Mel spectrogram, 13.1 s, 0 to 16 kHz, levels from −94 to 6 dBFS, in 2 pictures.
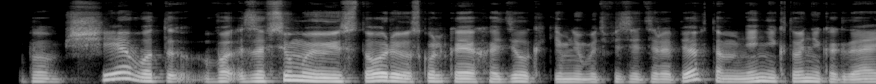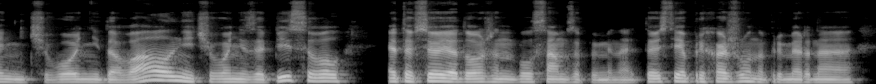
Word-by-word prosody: Вообще, 135 - -1
вот 150 - 0
э 135 - +1
ва 125 0 -3
за 140 +2 +2
всю 140 +8 +2
мою 150 -6 +5
историю, 140 +1 +4
сколько 135 +1 -2
я 125 -1 +4
ходил 125 +2 -1
к - - -13
каким-нибудь 115 -1 -3
физиотерапевтам, 120 - -2
мне 130 +3 +1
никто 140 -2 0
никогда 120 -3 0
ничего 110 -1 -3
не 115 -1 -2
давал, 110 - +2
ничего 135 -7 0
не 120 -1 0
записывал. 145 - 0 0.3
Это 135 0 +1
всё 145 +3 +3
я 135 -3 +6
должен 125 -2 -1
был 120 0 -2
сам 115 -1 -1
запоминать. 100 -2 -6
То - - -1
есть 125 0 -1
я 140 -3 +3
прихожу, 130 +1 -1
например, 110 -2 -3
на 110 -1 -3
125 Hz, 165 wpm, -22 LUFS, 115-140 Hz, 0.3 s, я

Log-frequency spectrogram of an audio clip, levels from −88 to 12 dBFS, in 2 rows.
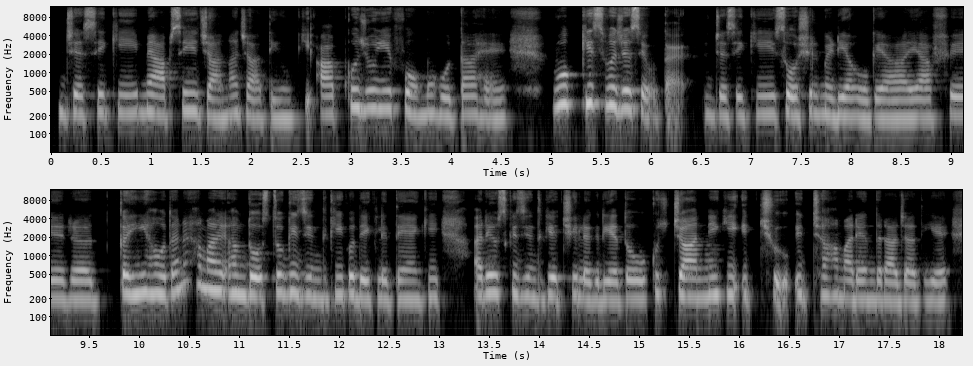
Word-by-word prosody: जैसे 215 +1 0
कि 220 0 -7
मैं 225 +1 -2
आपसे 205 +3 +1
ये 235 - 0
जानना 195 0 -3
चाहती 185 -3 -6
हूँ 180 0 -5
कि - - -7
आपको 210 +6 0
जो 260 +1 +1
ये 255 0 0
फोमो 210 -2 0
होता 200 +1 -4
है 180 0 -7 0.5
वो 305 +2 +8 0.2
किस 315 -1 +7
वजह 260 -3 +5
से 255 - +8
होता - - -7
है? - - -9 0.2
जैसे 200 -1 -2
कि 210 +2 -7
सोशल 210 +1 +2
मीडिया 195 -1 -1
हो 180 -2 -3
गया 180 0 -2
या 185 0 -2
फिर 200 +1 -2 0.5
कहीं 240 0 +5
होता 240 +1 +2
है 280 - 0
ना 355 - -7
हमारे 280 -5 +4
हम 235 -1 +3
दोस्तों 225 +2 +5
की 245 0 +1
ज़िंदगी 220 -1 -4
को 230 +1 +4
देख 200 -1 +1
लेते 195 0 -4
हैं 190 -1 -5
कि 205 +1 -9 0.4
अरे, 235 +2 +4
उसकी 240 0 0
ज़िंदगी 215 -1 0
अच्छी 220 +1 -2
लग 190 -3 -2
रही 190 +1 -1
है। 185 - 0
तो 195 0 +1
कुछ 240 0 -7
जानने 210 0 +3
की 230 - +1
इच्छु 365 - -2
इच्छा 225 0 -4
हमारे 200 -3 -3
अंदर 190 0 -4
आ 180 - 0
जाती 185 +1 -3
है 180 +1 -3
210 Hz, 200 wpm, -24 LUFS, 190-230 Hz, 0.5 s, वो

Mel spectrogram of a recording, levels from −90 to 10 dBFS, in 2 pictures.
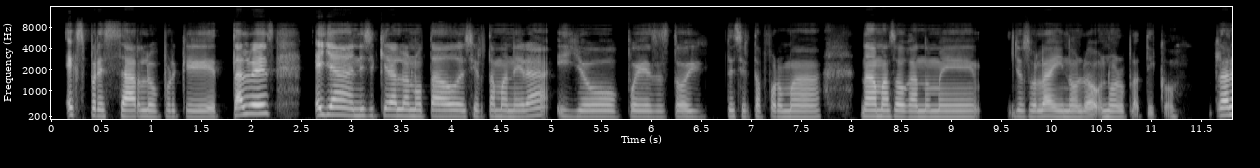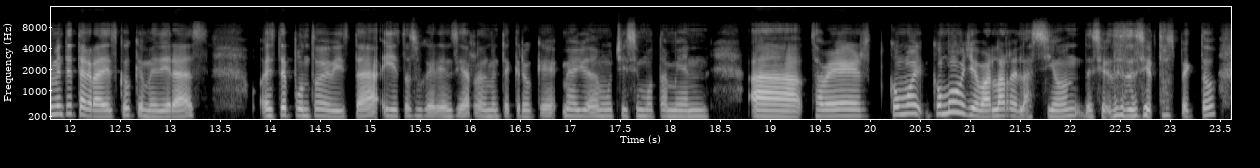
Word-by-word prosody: expresarlo, 195 - +2
porque 180 - -2
tal 265 - +6
vez 280 +1 +9 0.4
ella 235 -2 +6
ni 215 0 -3
siquiera 210 0 0
lo 205 -1 +1
ha - - 0
notado 195 0 +1
de 190 - -1
cierta 195 +1 -6
manera 190 +3 -1
y 190 - -10
yo, 185 -1 -2
pues, 185 -1 -2
estoy 180 0 -6 0.2
de 190 - -7
cierta 185 -1 -7
forma, 180 0 -3 0.4
nada 190 0 +5
más 190 0 +1
ahogándome 180 0 -2 0.3
yo 190 0 -8
sola 185 - +1
y 90 - -3
no 90 0 -2
lo 90 0 -2
no 90 -1 -1
lo 90 - -4
platico. - - -12 0.4
Realmente 260 +4 +2
te 245 - +1
agradezco 190 +1 +2
que - - -5
me 185 -1 -3
dieras 185 0 0 0.5
este 210 +2 +1
punto 215 -1 -4
de 200 -2 0
vista 185 +1 0
y 205 - -2
esta 200 - -7
sugerencia, 105 - -4
realmente 195 - -6
creo 190 -1 -6
que 105 - -6
me - - -4
ayuda 200 0 -2
muchísimo 200 0 -5
también 195 0 -5 0.4
a 185 -2 +6
saber 200 +1 +3 0.2
cómo 260 +3 +1 0.2
cómo 305 +4 +1
llevar 200 -6 +3
la 210 +1 +5
relación 200 0 -2
de - - -6
cie - - -3
desde 215 -2 0
cierto 225 0 -1
aspecto 230 +2 -5
190 Hz, 160 wpm, -23 LUFS, 185-210 Hz, 0.5 s, vez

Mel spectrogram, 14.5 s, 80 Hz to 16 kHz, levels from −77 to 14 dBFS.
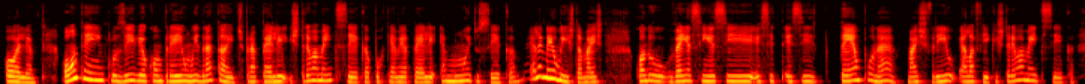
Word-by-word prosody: Olha, 200 -5 +3 0.3
ontem 300 - +6
inclusive, 245 -1 +1
eu 235 -1 +4
comprei 230 0 +2
um 230 -1 +2
hidratante 230 -5 0
pra 210 0 -1
pele 210 0 +1
extremamente 250 +4 -1
seca. 200 -1 -2
Porque, 200 0 -8
a 200 - -2
minha 200 0 -1
pele 200 0 -1
é 225 - -4
muito 230 0 +1
seca, 195 0 -6
ela 375 +5 +1
é - - +2
meio 355 -5 +7
mista, 210 -7 +1
mas, 200 +1 -1 0.4
quando, 235 -2 0
vem 220 +3 +3
assim 230 0 -1
esse 225 +1 -1 0.4
esse 215 +2 -4
t 220 - -18
esse 215 0 -4 0.3
tempo, 265 +3 +2
né, 230 0 -1
mais 210 +1 -1
frio, 220 +3 -2
ela 215 0 -1
fica 205 -2 -5
extremamente 235 +2 -3
seca. 185 -1 -9
225 Hz, 155 wpm, -22 LUFS, 205-240 Hz, 0.4 s, meio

